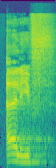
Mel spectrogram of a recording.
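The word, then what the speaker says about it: ألف: আলিফ যখন উচ্চারণ করব তখন আমাদের মুখ দিয়ে কিন্তু একটি বাতাস একটু বাতাস বের হবে। ঠিক আছে? আলিফটা যখন আমরা উচ্চারণ করব তখন কিন্তু আমাদের মুখ দিয়ে একটু বাতাস বের করতে হবে। যেমন আলিফ এবং তাড়াতাড়ি পড়তে হবে স্পষ্ট করে। কোন টান দেওয়া যাবে না।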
